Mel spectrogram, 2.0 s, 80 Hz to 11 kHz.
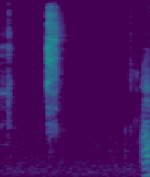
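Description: Electronic camera shutter sounds from the two smartphones, an iPhone 3GS and a Motorola Droid, as both take a picture: a short double click at the start, then a louder, sharper shutter click about two thirds of a second in.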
